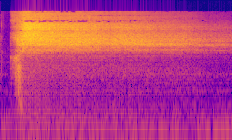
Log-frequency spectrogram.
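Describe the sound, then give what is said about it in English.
A voice makes a loud, steady hissing 'tsss' in imitation of food sizzling in hot grease. It starts abruptly, holds for nearly three seconds, and slowly fades, with no other sounds. “That's you frying like you've been just put on a grill.”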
